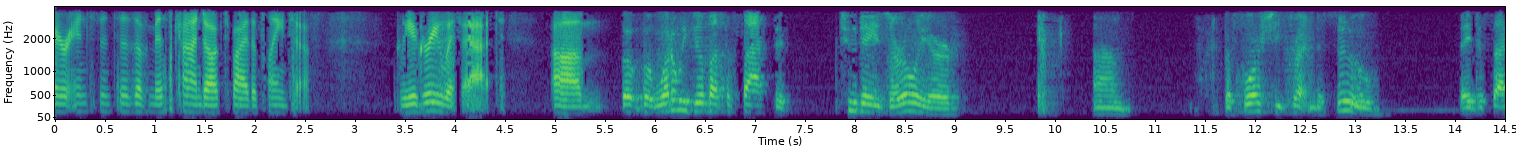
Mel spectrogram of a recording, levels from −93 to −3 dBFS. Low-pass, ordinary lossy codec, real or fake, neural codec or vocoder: 3.6 kHz; AAC, 16 kbps; real; none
